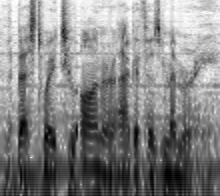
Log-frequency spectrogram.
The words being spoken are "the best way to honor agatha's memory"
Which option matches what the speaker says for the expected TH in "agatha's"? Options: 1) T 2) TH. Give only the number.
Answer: 2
